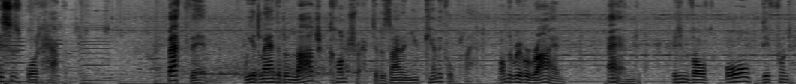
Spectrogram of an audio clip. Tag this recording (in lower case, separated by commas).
speech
